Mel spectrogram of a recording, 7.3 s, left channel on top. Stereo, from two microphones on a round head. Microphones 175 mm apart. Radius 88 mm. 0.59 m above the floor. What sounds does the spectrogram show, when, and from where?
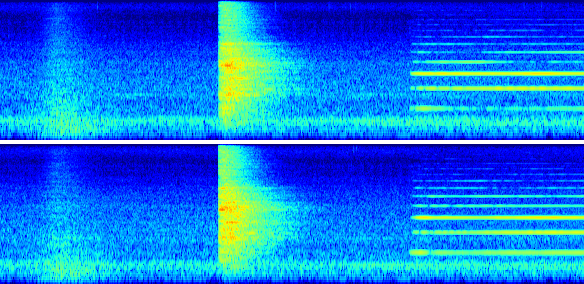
0.3 s a whoosh: 30° left (ahead or behind), 1.4 m
2.7 s a clap: 40° right (ahead or behind), 1.4 m
5.1 s a flute: 50° left (ahead or behind), 1.7 m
